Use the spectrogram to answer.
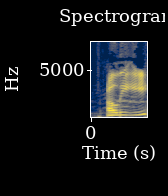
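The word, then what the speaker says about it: Auli'i: Ali'i.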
